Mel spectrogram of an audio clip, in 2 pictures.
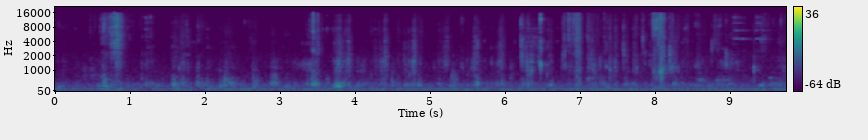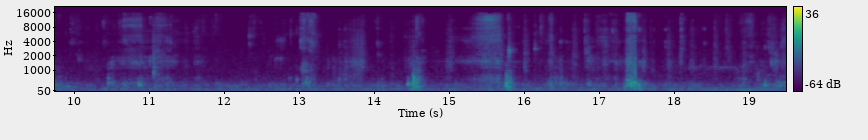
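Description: Pani puri (fuchka) being eaten: the crisp, hollow fried puri shells, filled with green-chilli water, crunch faintly and irregularly as they are bitten and chewed.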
